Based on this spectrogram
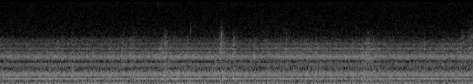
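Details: Stewart Warner R514 tube radio on the bench during IF sweep alignment: steady loud buzzing hum with a fixed low tone and bright overtones, unchanging, swamping the signal; cause not identified.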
